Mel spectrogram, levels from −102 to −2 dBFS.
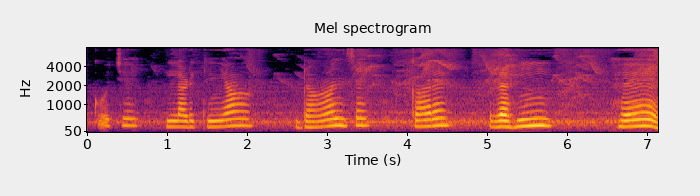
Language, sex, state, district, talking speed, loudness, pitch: Hindi, female, Uttar Pradesh, Hamirpur, 50 wpm, -19 LUFS, 250 Hz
